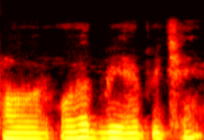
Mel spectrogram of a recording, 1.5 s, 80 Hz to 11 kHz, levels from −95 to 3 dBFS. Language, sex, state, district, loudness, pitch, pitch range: Hindi, male, Jharkhand, Sahebganj, -17 LUFS, 130 Hz, 130-145 Hz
